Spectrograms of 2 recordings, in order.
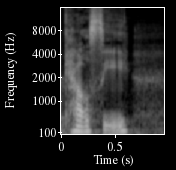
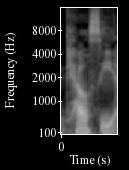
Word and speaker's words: Kelce: I don't know about this pronunciation of Kelce. We had, when Fred was born, an American football ABC book, and it was K for Kelce. And even Bobby pronounces it Kelce. Announcers pronounce it Kelce, but sometimes there are mass mispronunciations of names.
